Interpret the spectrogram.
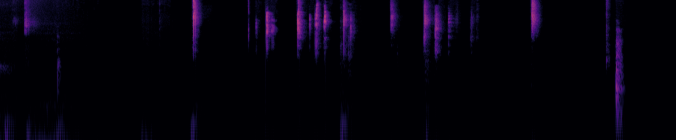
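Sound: dice being rolled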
